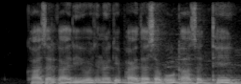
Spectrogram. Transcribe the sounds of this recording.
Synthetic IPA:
kʰaːsəɾkaːɾijoːd͡ʒnakefʰaːjd̪asɐbʱoʊʈʰasɐk̚t̪ʰeː

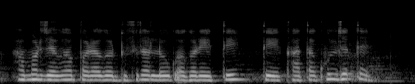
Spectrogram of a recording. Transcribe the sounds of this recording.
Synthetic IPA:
həməɾd͡ʒəɡəɦpəɾəɡəɾd̪usɾaloːɡəɡəɾeːt̪et̪ekʰaːt̪akʰʊld͡ʒat̪eː

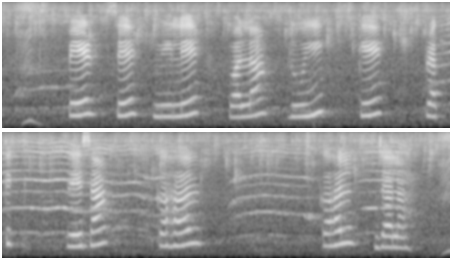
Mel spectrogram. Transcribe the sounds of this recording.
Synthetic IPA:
peːɽsemɪle | ʋaːla | ɾuːi | ke | pɾəkt̪ɪk̚ɾeːsa | ɦ | kəɦəld͡ʒaːla

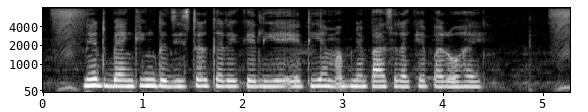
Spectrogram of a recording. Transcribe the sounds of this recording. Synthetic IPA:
neːʈbɛ̃ːŋkɪ̃ŋɡɾed͡ʒɪsʈəɾkɐɾekelieʔeːʈiːɛmɐ̰pnepaːsɾɐkʰepɐɾoɦai

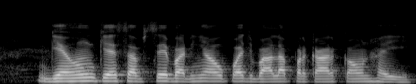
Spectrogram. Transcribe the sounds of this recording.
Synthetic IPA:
ɡɛːɦũŋkesəbsebəɽ̤ijãʊpəd͡ʒbaːlapɾəkaːɾkɔːnɦɛi

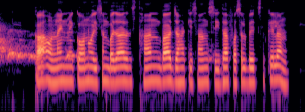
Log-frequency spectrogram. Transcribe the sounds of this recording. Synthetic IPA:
ka̰ːɔːnlaːɪnmẽkɔːnõɪsənbɐd͡ʒaːɾst̪ʰaːnbaːd̪̚d͡ʒɐɦãkɪsaːnsiːd̪ʱafəsəlbeːt͡ʃsɐkelən

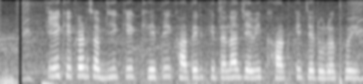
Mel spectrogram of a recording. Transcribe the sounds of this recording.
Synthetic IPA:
eːkekəʈsɐbd͡ʒikekʰeːt̪ikʰaːt̪ɪɾkɪt̪nad͡ʒeːʋikʰaːt̪kid͡ʒɐɾuːɾət̪ɦoiː

